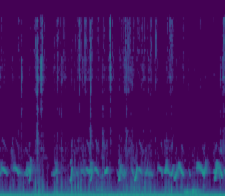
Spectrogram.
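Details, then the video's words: Chickens give distinct high chirps that rise and fall, several per second, with a faint lower note near the end and a low rumbling background throughout. "silly chicken chirping sounds"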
